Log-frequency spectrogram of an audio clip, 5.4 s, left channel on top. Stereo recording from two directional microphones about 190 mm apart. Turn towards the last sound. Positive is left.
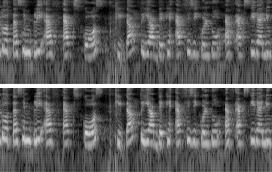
turn(degrees=-50)  # may be behind; listen again after turning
